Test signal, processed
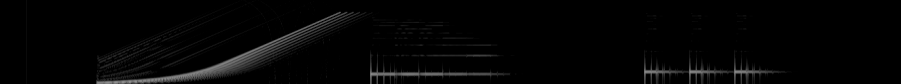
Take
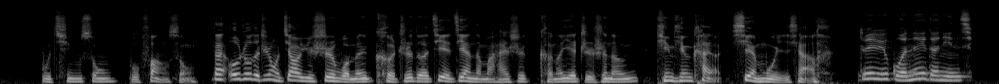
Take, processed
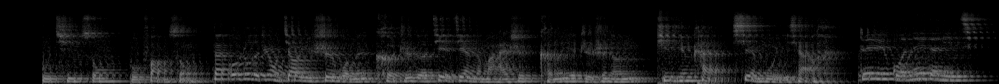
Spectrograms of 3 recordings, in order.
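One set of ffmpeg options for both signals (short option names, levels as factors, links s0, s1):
-filter_complex "[0:a]adynamicequalizer=threshold=0.00794:dfrequency=230:dqfactor=2.4:tfrequency=230:tqfactor=2.4:attack=5:release=100:ratio=0.375:range=2.5:mode=cutabove:tftype=bell,acompressor=threshold=0.02:ratio=16,acrusher=bits=7:mix=0:aa=0.5,asplit=2[s0][s1];[s1]aecho=0:1:65|130|195|260|325|390|455|520:0.562|0.321|0.183|0.104|0.0594|0.0338|0.0193|0.011[s2];[s0][s2]amix=inputs=2:normalize=0,volume=0.75"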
